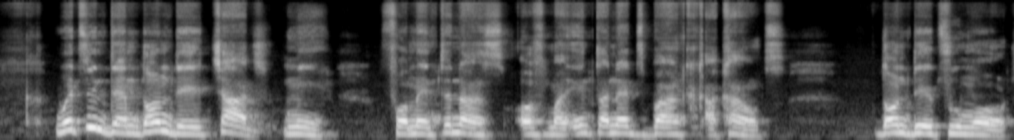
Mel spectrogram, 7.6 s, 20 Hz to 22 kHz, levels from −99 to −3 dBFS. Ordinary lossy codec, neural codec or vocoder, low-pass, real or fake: none; autoencoder, 48 kHz, 128 numbers a frame, DAC-VAE, trained on Japanese speech; none; fake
